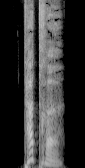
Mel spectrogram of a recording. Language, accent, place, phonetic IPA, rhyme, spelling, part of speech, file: German, Germany, Berlin, [ˈtatʁə], -atʁə, tattre, verb, De-tattre.ogg
- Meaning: inflection of tattern: 1. first-person singular present 2. first/third-person singular subjunctive I 3. singular imperative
